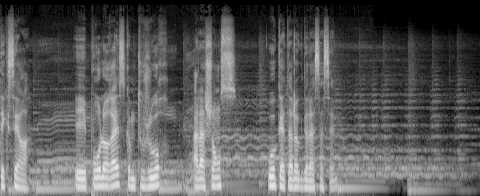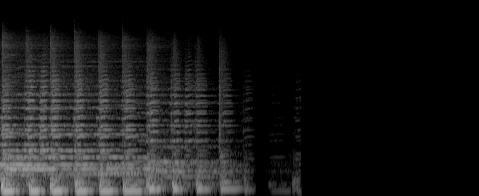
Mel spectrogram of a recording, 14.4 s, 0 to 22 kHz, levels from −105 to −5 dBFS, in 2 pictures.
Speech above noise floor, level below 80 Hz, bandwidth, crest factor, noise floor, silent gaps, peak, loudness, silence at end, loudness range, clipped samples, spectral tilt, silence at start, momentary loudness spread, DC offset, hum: 61 dB; -52 dBFS; 16 kHz; 20 dB; -81 dBFS; none; -6 dBFS; -21 LUFS; 5.95 s; 23 LU; under 0.1%; -4.5 dB/octave; 0 s; 22 LU; under 0.1%; none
